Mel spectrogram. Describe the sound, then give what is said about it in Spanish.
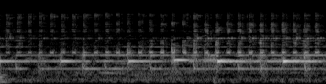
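A phone ringtone plays the theme from the film Halloween, a tinny, repetitive horror-movie-style melody, quick electronic notes pulsing in a steady rhythm at moderate volume with no one speaking. “la quiere su teléfono porque obviamente le, tiene que contestar”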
